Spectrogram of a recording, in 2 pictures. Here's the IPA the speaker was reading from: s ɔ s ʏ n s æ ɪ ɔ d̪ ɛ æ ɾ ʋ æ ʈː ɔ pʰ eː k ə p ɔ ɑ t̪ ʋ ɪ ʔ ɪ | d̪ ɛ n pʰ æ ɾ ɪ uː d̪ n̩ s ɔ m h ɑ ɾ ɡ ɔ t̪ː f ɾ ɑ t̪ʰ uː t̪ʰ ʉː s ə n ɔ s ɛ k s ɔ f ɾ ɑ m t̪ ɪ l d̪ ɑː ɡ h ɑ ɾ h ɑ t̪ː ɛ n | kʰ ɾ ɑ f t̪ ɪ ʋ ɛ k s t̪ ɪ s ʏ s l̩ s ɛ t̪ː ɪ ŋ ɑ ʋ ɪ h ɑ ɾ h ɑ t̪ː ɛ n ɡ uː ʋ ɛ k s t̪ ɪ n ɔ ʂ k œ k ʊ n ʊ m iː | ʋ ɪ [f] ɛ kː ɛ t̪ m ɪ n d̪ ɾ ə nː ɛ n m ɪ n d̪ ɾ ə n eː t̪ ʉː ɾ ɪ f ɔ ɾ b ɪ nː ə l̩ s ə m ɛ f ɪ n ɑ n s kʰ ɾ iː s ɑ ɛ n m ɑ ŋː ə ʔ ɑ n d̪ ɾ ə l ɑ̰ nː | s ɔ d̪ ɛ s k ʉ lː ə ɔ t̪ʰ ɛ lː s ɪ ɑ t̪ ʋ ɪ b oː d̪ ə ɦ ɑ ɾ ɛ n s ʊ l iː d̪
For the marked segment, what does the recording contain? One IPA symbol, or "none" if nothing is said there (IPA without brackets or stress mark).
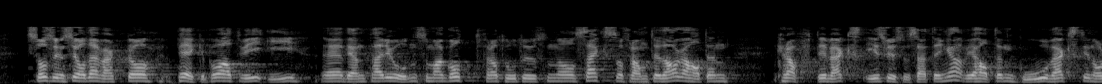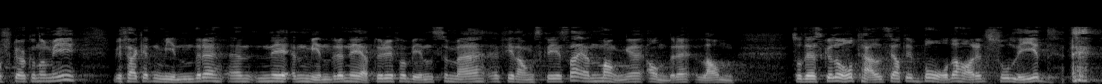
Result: f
